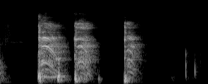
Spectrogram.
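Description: A person coughing three times in quick succession, followed by two faint mouse clicks near the end.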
